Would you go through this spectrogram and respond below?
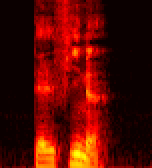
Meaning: nominative/accusative/genitive plural of Delfin
- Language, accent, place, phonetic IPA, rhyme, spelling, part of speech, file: German, Germany, Berlin, [dɛlˈfiːnə], -iːnə, Delfine, noun, De-Delfine.ogg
